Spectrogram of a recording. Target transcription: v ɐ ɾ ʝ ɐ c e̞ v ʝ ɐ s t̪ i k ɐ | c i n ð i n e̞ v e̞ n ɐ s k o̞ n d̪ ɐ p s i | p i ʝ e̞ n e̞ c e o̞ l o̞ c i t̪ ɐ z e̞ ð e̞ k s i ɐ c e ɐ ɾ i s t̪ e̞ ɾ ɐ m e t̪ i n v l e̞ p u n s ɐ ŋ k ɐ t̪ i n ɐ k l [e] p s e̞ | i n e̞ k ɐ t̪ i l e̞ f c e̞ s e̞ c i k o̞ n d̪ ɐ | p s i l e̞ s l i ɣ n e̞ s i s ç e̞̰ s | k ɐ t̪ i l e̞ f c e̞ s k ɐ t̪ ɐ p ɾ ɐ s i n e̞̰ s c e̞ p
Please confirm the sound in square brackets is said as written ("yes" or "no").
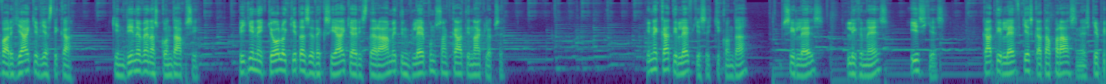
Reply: yes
